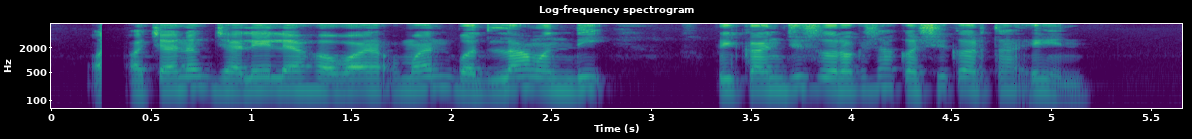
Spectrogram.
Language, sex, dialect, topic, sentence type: Marathi, male, Varhadi, agriculture, question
